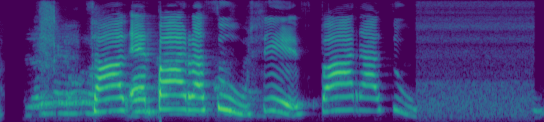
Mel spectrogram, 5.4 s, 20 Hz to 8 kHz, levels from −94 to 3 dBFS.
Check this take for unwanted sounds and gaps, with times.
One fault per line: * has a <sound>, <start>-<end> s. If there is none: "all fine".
all fine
